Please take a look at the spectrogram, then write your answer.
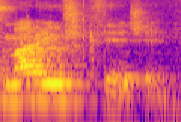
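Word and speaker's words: Mariusz Kwiecień: They couldn't pronounce this name and they called me Mario Aprile because it was much easier to pronounce. So, no, now it's Mariusz Kwiecien.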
